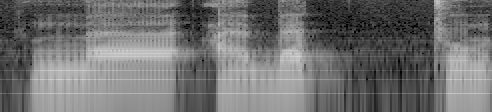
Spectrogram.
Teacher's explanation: Abedtum kelimesinde dalı ta harfine çeviriyoruz ve ta'yı ta'da idgam yapıyoruz. Ma abedtum, abedtum değil.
